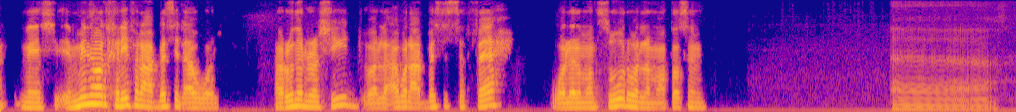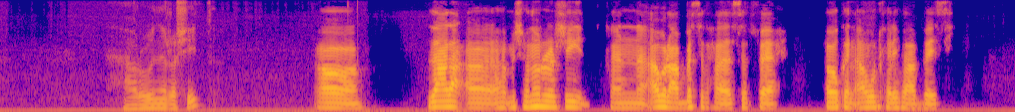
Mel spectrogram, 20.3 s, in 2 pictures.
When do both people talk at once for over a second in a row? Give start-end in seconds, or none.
none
